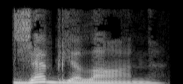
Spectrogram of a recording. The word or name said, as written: zebulon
